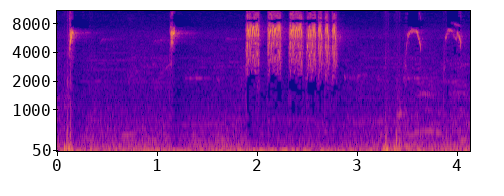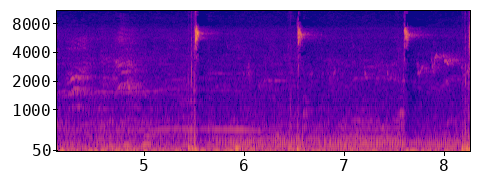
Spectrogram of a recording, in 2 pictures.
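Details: Sogon song used as a lure to make lazy or silent birds sing: sharp high chirps at intervals, with a fast burst of rapid buzzy notes near two seconds. Faint background hiss.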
